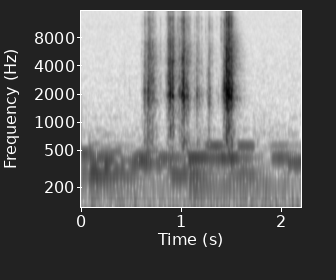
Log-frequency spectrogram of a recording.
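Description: GAN 356 Air SM speedcube turned fast through a U-perm algorithm: a quick run of about half a dozen plastic clacks from its turning layers in under a second, over background music.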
